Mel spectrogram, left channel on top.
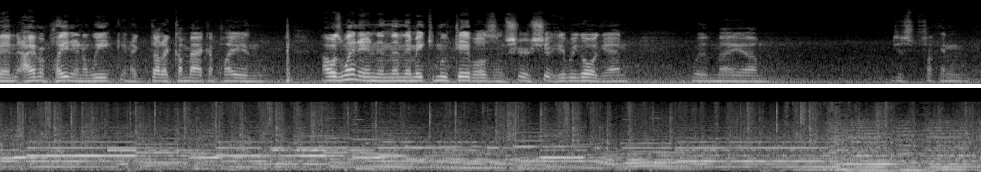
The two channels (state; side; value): different; both; correlation 0.00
